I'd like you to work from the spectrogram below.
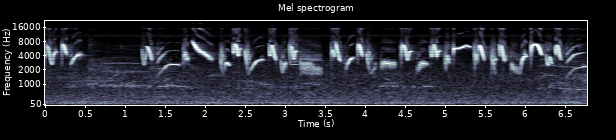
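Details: Yellow-fronted canary song used as a master recording to train other birds: rapid bright whistled notes, many sharply rising or falling slurs, delivered in quick repeated bursts after a brief pause, with a faint low background hum.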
